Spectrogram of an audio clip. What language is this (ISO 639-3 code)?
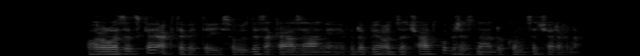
ces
